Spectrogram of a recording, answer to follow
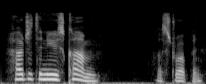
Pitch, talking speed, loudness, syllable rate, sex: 195 Hz, 205 wpm, -16 LUFS, 6.1 syllables/s, female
